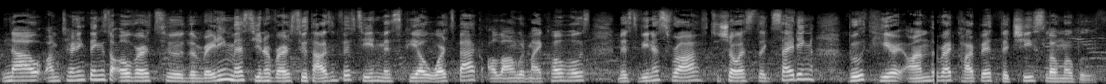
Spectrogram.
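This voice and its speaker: A man hosting a live red carpet stage in a casual, excitable and effusive way. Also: a little high, moderate pace, a faint crowd. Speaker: stage host.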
